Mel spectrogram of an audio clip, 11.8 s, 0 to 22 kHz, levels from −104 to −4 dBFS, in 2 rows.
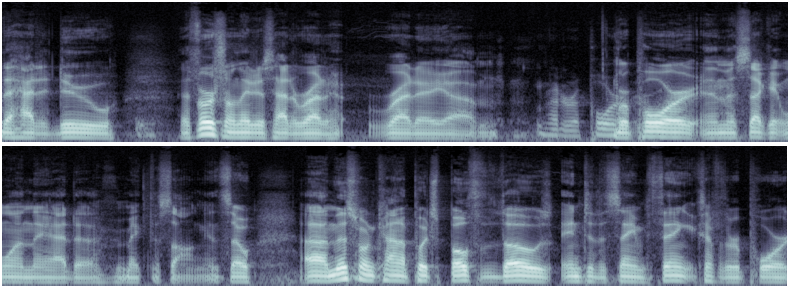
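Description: A listener hears a speech recording whose signal holds steady throughout, with nothing technically wrong to point to at any moment.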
